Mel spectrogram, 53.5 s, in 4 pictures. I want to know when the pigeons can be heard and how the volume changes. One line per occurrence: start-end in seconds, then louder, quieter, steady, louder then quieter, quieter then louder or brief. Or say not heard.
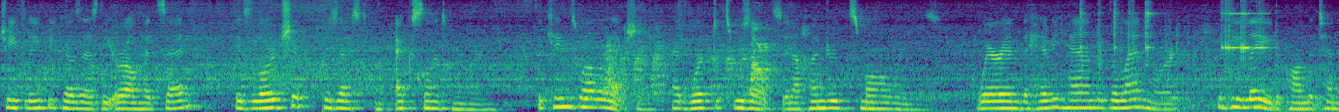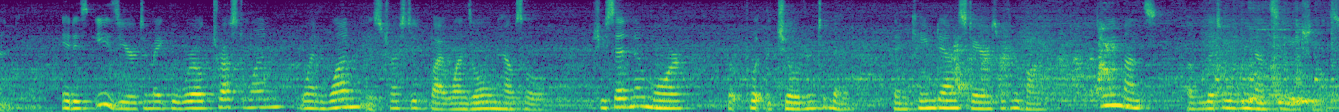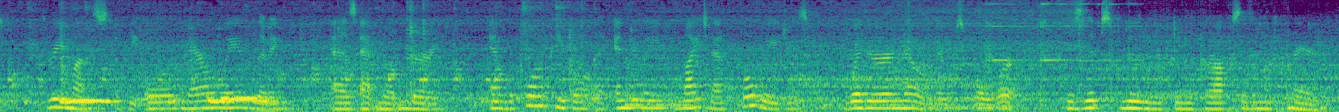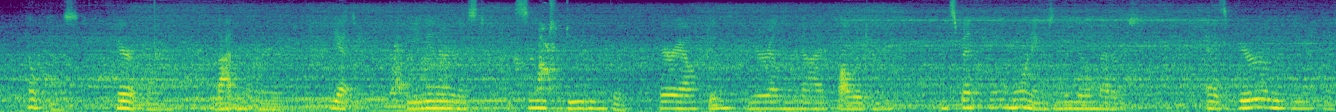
25.4-33.7 louder then quieter.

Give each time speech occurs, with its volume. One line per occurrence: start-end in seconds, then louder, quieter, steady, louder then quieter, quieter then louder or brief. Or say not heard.
0.0-51.6 steady
52.2-53.4 brief.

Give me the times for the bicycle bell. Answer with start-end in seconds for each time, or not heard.
10.8-12.7, 36.6-38.2.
